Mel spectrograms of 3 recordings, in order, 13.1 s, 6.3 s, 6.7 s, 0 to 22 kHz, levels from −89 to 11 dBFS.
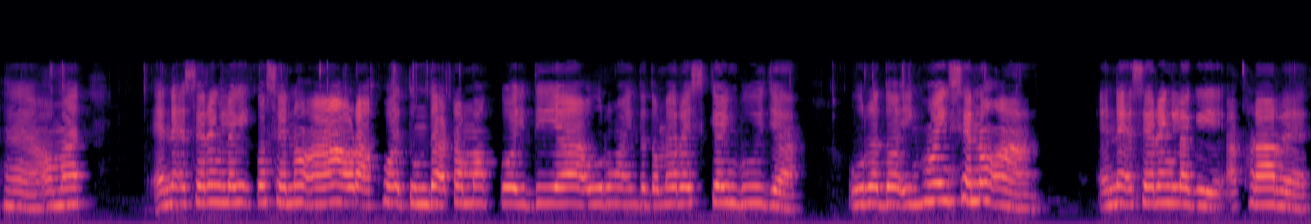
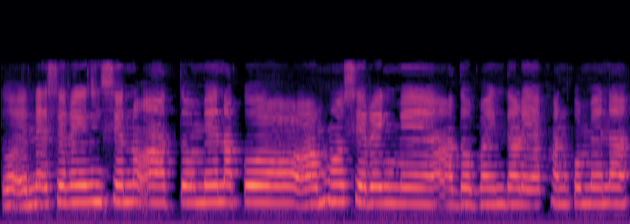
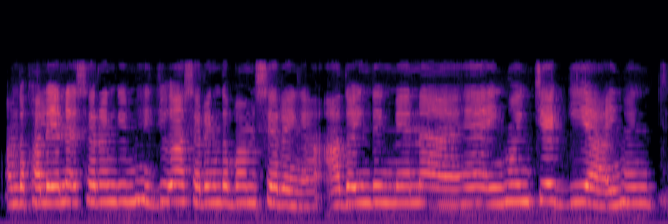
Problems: none marked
